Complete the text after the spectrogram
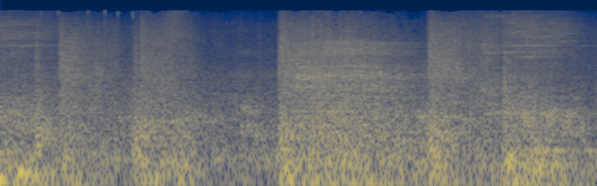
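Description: A sword swings and strikes with heavy clangs.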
